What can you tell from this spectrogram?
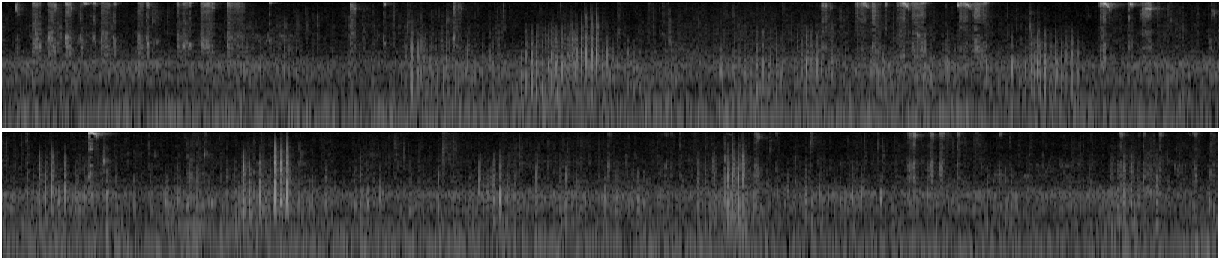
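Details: Young bat trapped inside a broken wall gap of the upper shrine building of Afuri Shrine on the summit of Mount Ōyama, Japan, heard over weeks flapping and calling 'chii-chii'; faint high squeaky bursts recur amid soft scratching, rustling patter.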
